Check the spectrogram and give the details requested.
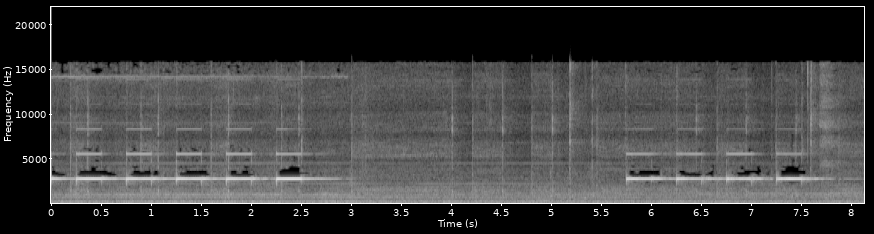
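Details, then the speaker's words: Transport ventilator occlusion test, tidal volume 575 mL, high-pressure limit 40 cmH2O, green bag as lung, circuit occluded by thumb: repeated high-pitched alarm beeps about two a second; high-pressure alarm, set volume not delivered. "I'm going to disconnect and simply olude the circuit with my thumb and you'll note that immediately the high pressure alarm goes off and the volume is not delivered"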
